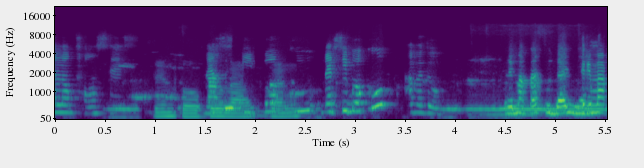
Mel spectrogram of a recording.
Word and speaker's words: beaucoup: Tulisannya neo cowok tapi bacanya beaucoup. J'aime beaucoup. Mubazir, Madam. Iya. Enggak juga sih. Tapi memang dari sananya gitu. EAU dibaca O, OU dibaca U. Beaucoup.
